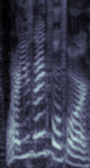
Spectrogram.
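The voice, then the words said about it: Put-on old grandma voice. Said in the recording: “That's my grandma voice.”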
